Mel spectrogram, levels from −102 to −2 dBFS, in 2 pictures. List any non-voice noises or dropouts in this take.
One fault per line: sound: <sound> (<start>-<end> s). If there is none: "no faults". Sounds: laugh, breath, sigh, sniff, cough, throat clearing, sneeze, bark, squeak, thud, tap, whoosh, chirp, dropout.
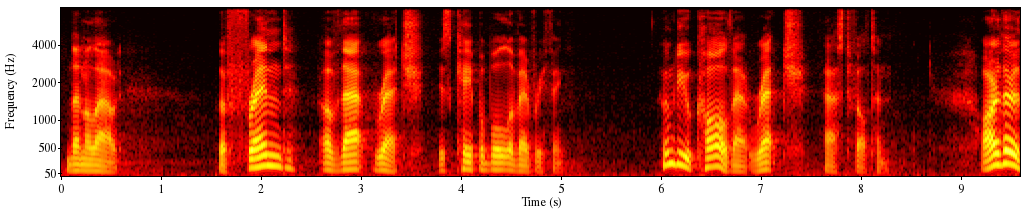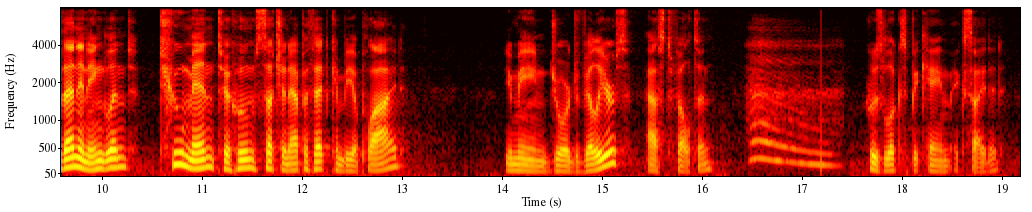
sound: sigh (16.4-17.4 s)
